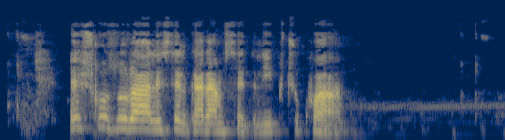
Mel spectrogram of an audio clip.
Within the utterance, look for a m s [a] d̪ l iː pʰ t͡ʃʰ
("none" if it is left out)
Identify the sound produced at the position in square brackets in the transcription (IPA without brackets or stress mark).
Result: ɛ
